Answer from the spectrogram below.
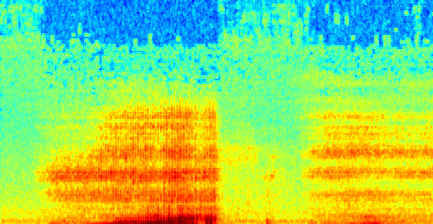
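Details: Boxer puppy sleeping with tongue out: one soft, rattling snore on a breath in, then a quiet breath out; light snoring.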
